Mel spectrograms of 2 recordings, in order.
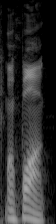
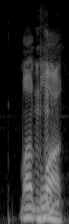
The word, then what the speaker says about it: Mont Blanc: I'm not sure if I'm saying this right, but Mont Blanc? Mont Blanc? – Mont Blanc. – Mont Blanc, mm-hmm. Yeah. – Like the pens. Mont Blanc pens?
